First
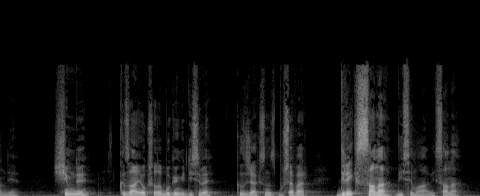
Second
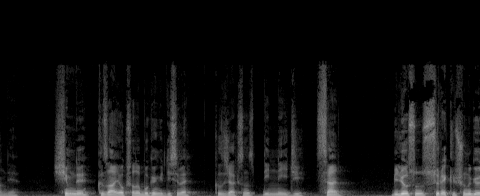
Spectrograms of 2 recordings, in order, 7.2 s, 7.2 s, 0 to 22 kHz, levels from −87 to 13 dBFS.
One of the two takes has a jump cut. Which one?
second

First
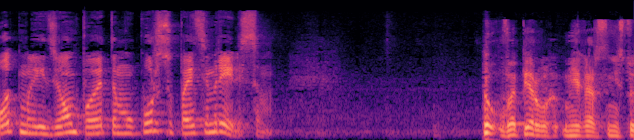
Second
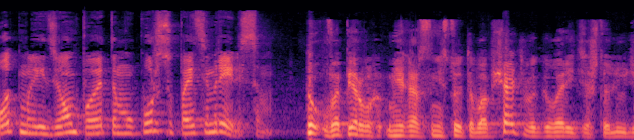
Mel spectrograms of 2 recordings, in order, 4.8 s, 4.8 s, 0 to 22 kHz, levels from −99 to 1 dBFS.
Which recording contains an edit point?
second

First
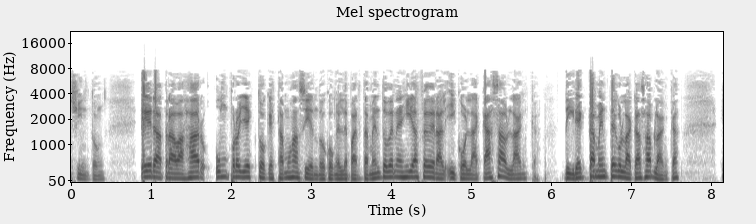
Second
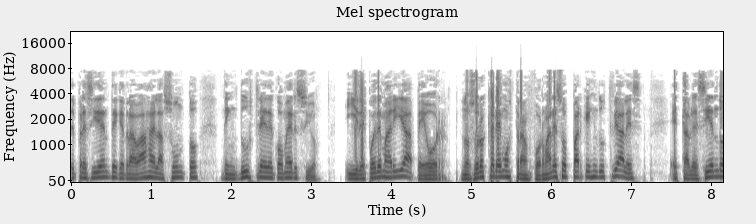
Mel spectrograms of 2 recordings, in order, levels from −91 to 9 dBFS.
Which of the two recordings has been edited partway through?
second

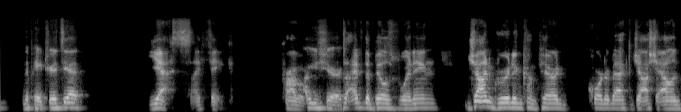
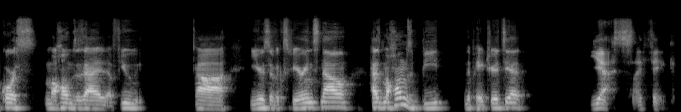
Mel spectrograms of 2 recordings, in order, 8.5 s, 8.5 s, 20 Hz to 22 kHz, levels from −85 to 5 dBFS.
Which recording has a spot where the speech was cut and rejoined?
first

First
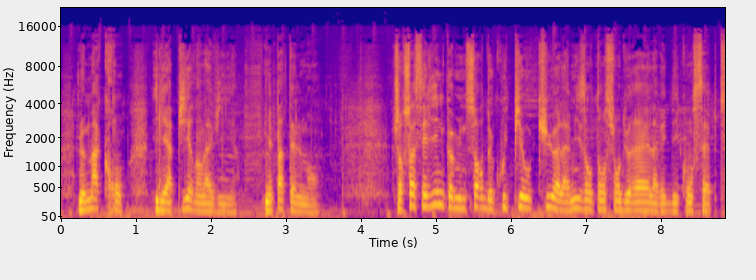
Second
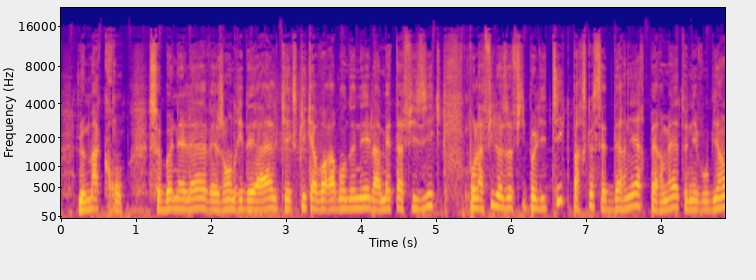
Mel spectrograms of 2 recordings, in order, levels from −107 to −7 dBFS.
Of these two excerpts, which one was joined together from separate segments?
first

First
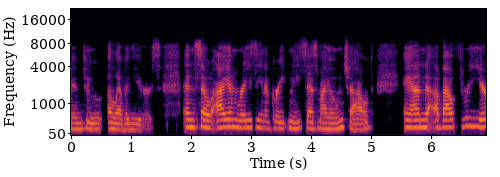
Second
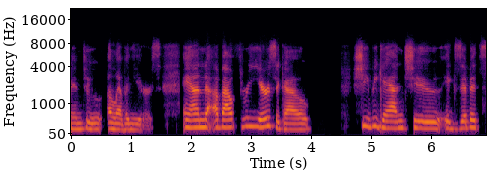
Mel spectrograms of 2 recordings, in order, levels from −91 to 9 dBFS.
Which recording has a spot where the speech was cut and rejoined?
second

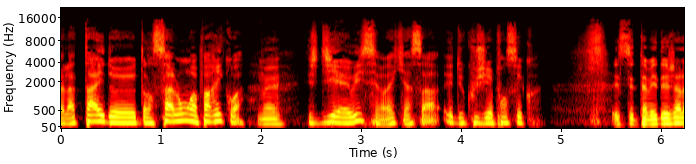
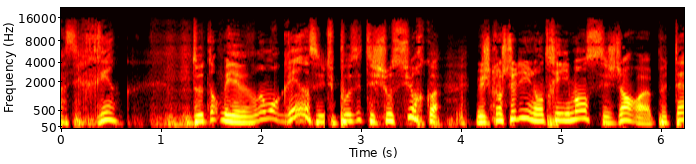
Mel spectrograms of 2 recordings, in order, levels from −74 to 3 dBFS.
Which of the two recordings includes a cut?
second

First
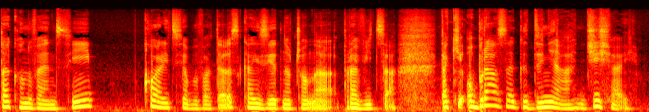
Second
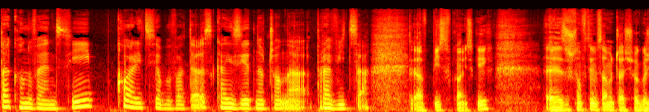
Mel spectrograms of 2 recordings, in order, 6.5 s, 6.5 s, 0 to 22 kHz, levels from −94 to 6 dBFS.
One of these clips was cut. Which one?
second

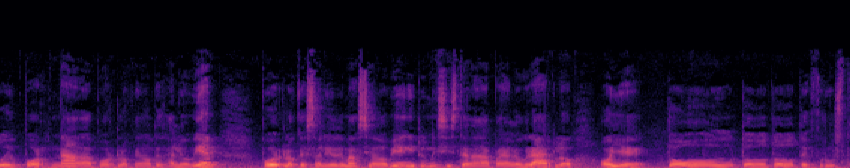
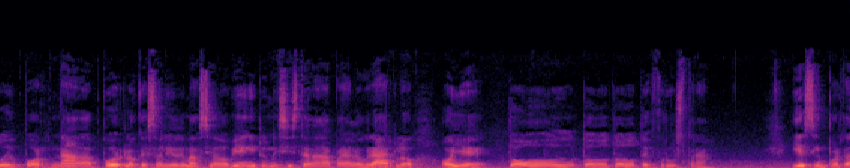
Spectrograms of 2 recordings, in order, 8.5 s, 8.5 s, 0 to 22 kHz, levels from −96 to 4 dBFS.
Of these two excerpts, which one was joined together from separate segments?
second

